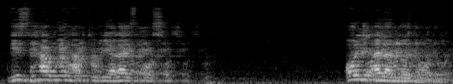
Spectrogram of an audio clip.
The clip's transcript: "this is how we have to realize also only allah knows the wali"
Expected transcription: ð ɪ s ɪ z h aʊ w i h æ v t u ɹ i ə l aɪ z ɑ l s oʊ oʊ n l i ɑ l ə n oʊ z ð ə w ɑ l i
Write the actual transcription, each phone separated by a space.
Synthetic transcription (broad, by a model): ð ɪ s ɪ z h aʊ w i h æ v t u ɹ i ə l aɪ z ɑ l s oʊ oʊ n l i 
